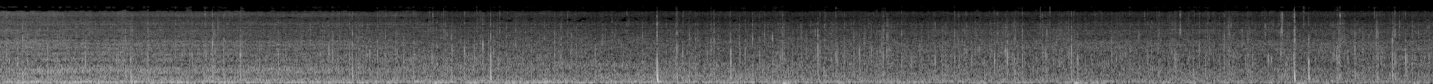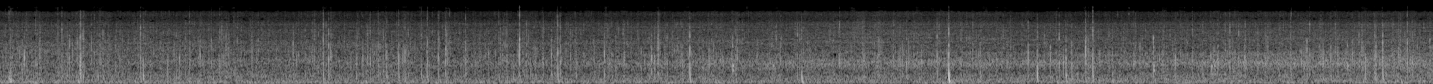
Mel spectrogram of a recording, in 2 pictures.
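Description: Steady rain falling, with frequent sharp ticks of individual drops striking close by. A low rumble fades away over the first few seconds.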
